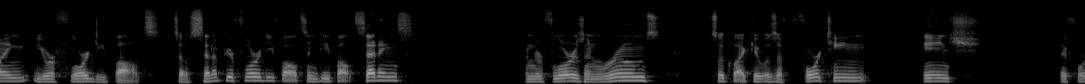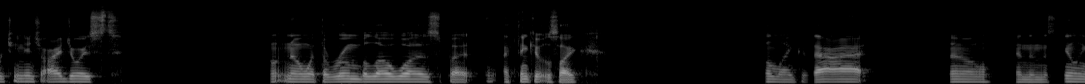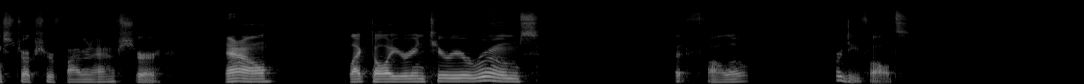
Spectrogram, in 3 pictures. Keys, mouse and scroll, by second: 1.9 click, 3.2 click, 3.4 click, 6.4 click, 8.7 click, 11.0 click, 11.3 click, 12.2 1, 12.4 Return, 13.4 click, 15.3 drag, 17.6 Tab, 22.8 click, 24.0 click, 25.4 click, 27.1 click, 28.6 click, 31.1 click.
